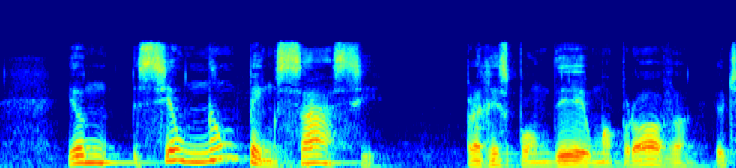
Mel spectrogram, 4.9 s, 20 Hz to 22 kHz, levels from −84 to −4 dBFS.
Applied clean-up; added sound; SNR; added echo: none; none; none; none.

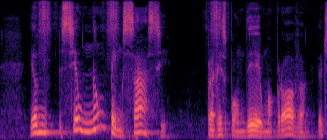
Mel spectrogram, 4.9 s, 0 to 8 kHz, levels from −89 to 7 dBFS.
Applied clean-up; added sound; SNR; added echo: none; Cutlery, silverware; 20 dB; none.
